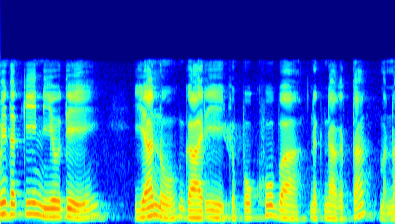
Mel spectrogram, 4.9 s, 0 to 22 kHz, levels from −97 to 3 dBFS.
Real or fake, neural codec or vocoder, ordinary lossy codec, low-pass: real; none; none; 7.2 kHz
